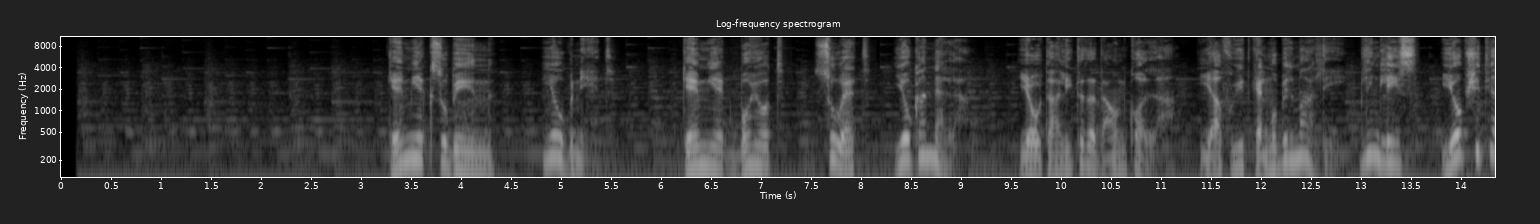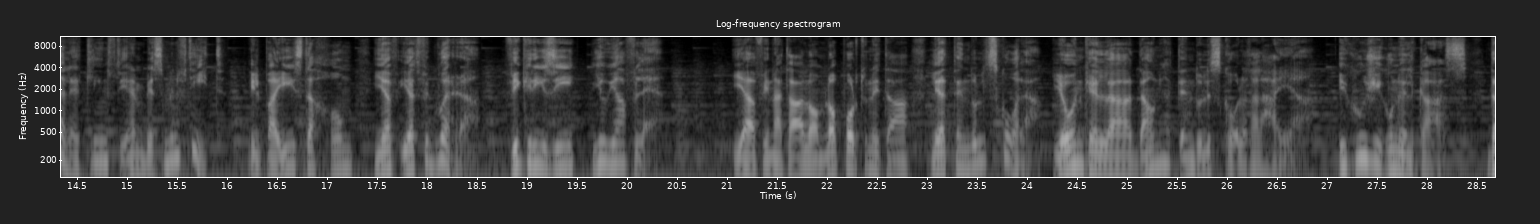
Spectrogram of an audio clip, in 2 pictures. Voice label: Narration Maltese; Narration Demo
